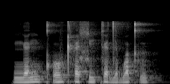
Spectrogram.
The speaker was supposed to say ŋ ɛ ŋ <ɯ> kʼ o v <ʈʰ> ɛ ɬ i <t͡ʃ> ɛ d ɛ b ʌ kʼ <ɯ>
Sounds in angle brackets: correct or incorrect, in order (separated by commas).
incorrect, correct, incorrect, correct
